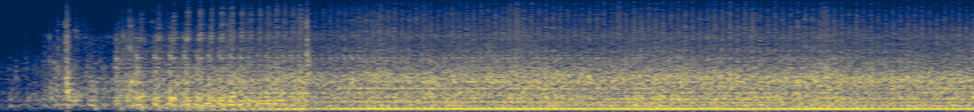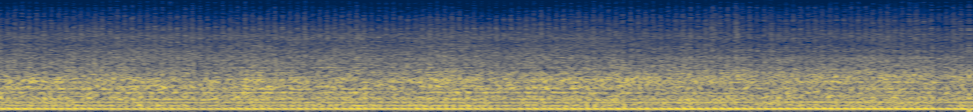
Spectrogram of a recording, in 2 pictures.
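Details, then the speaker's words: Homemade propane-tank air compressor engine after running completely out of oil and jamming; freed by hand, refilled with clean oil. It starts and runs a fast, steady beat with a rough knock underneath, likely oil-starvation damage. "it loosened up the Rings or whatever it was and I can hear some knocking when it runs but it definitely runs runs really good"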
